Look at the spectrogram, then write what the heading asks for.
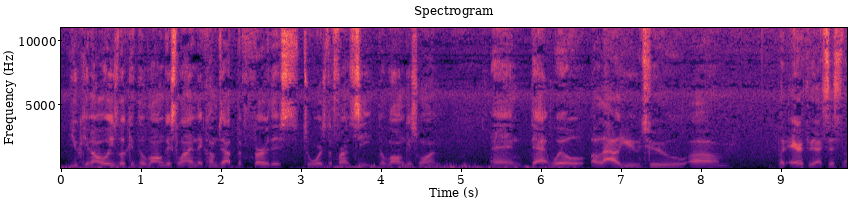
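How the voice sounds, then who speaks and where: Noticeable background noise runs beneath a man's voice. His pitch is fairly low, his intonation fairly even and his pace moderate. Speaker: DIY car owner / YouTuber. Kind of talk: DIY tutorial video. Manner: casual, halting with fillers.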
